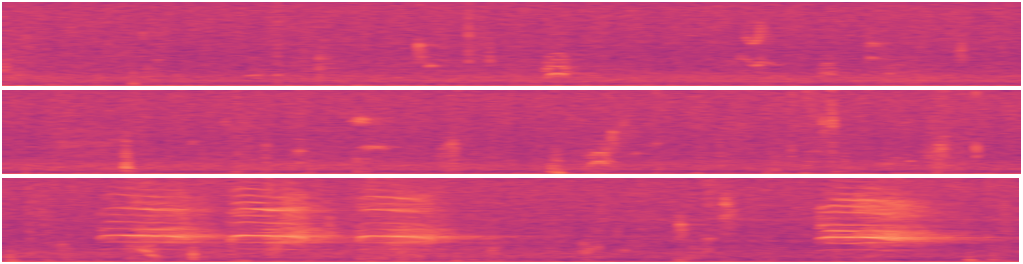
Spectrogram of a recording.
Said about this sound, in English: Blue jay. This time of year, blue jays are actually pretty loud, usually, from my experience. It's because some of them are migrating.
